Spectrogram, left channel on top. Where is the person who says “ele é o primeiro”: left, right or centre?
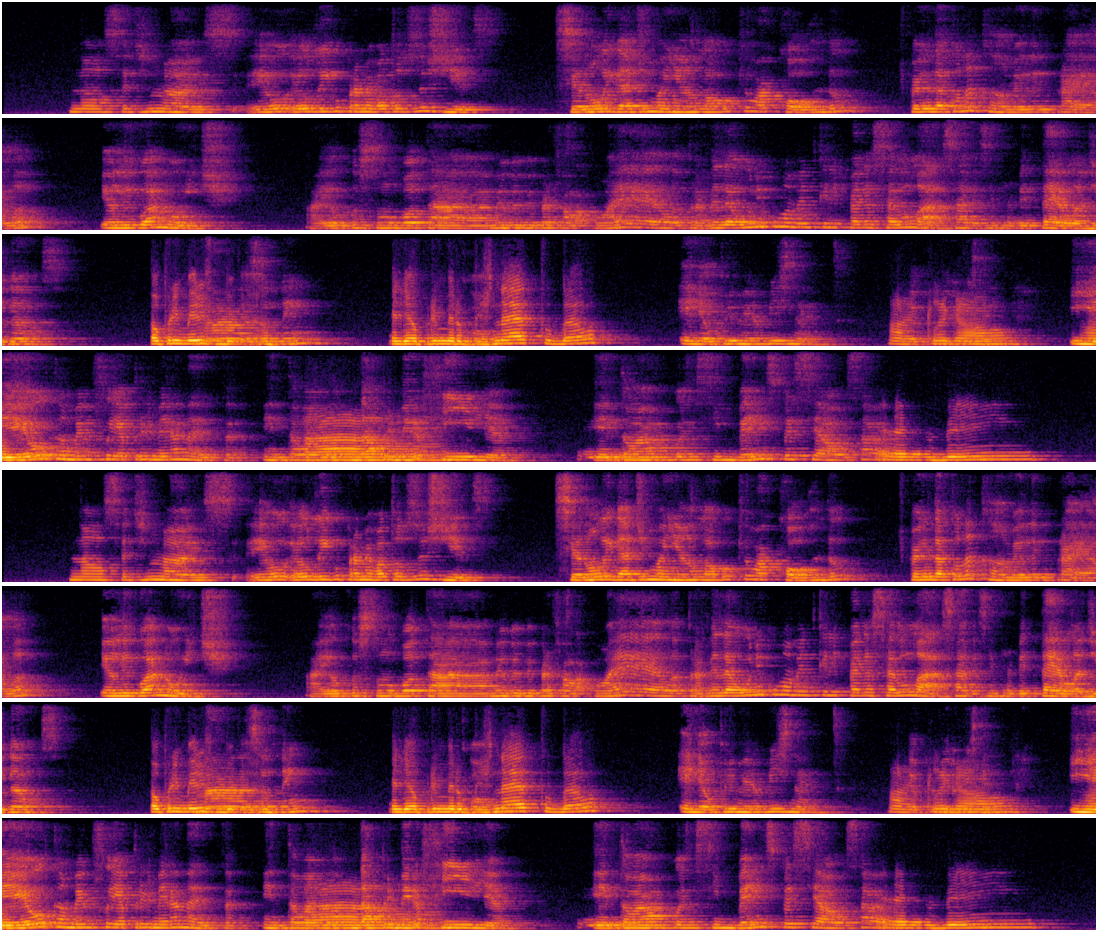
Centre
